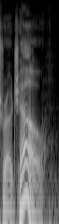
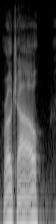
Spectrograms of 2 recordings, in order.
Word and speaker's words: Roadshow: Antiques Roadshow podcast. The emphasis was on the wrong syllable. As I said, podcast. No, show. Roadshow.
